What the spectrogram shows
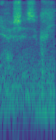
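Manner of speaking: soft, unvoiced whisper.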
